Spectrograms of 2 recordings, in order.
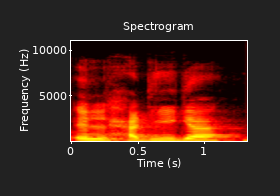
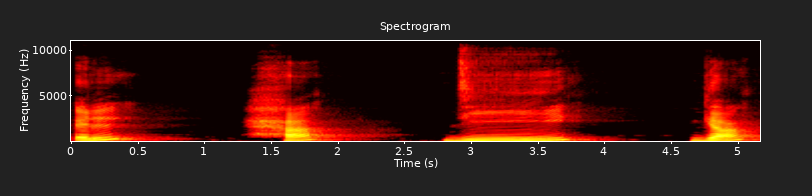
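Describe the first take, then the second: First: Said in the usual way. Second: "Il ha di ga" with long pauses between syllables; teacher's isolated syllables, "Il ... ha ... di ... ga"; split into syllables. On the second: Shown as a demonstration. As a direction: sound out "Il ha di ga" one syllable at a time, di held long. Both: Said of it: "splitting it into syllables first".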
